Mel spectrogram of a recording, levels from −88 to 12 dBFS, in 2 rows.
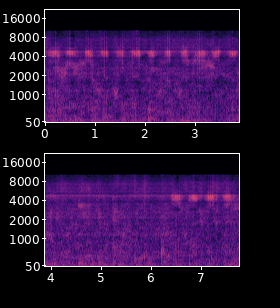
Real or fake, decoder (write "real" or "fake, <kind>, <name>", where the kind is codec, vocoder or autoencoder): fake, codec, SNAC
